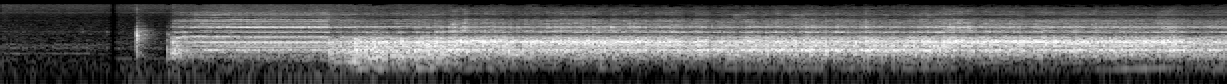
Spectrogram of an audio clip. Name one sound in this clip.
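A model diesel locomotive's engine hums and drones steadily.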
